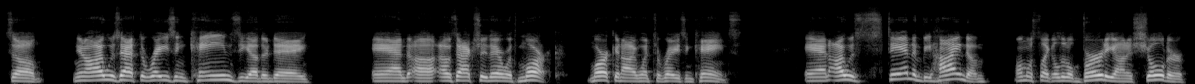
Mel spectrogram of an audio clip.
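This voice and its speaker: A man from Ohio hosting a live show, chatting casually and reading the chat, rambling and swearing now and then in clean, crisp diction. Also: a little high, normal speed, fairly bright tone, dry recording, studio quality.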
